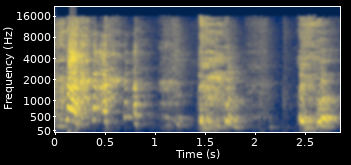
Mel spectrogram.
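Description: cough

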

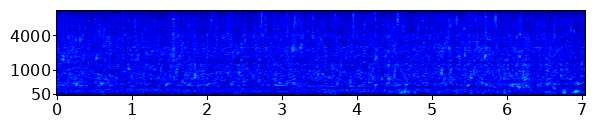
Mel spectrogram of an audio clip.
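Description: creek water flowing

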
